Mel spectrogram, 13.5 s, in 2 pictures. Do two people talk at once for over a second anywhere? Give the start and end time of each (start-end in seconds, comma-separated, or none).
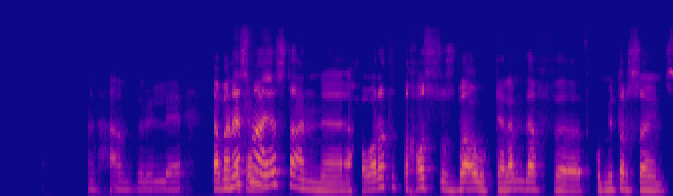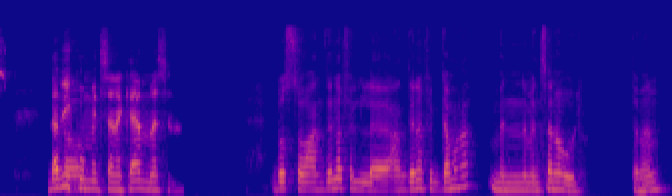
none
